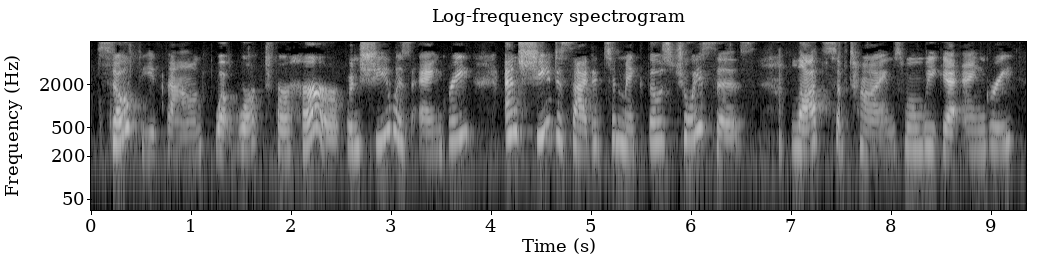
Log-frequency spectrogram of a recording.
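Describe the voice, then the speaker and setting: An American woman reading picture books aloud to children in an expressive, dramatic way, stepping aside to talk to her listeners. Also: sits high, takes it slowly, slight background noise, rough recording. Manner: expressive, dramatic emphasis, asks listeners questions. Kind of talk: animated read-aloud storytelling for young children, with asides.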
